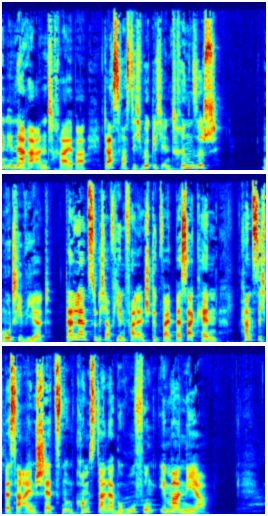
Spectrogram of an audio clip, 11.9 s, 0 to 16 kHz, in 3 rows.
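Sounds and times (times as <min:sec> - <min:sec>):
speech: 0:00.0 - 0:03.3, 0:03.9 - 0:11.1
old deaf cat meowing loudly: 0:09.6 - 0:10.5, 0:11.5 - 0:11.8.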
